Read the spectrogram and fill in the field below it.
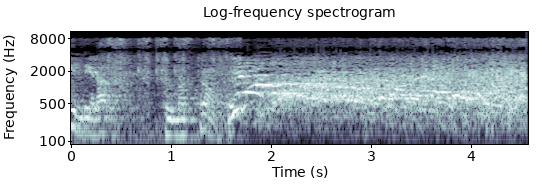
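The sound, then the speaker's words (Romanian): A gathering of journalists breaks into sustained, loud applause after a moment of voices and murmuring, greeting the announcement of Tranströmer's Nobel Prize; the clapping is dense and steady until the end. “A fost înaintat timp de mai mulți ani pentru a primi premiul Nobel, iar anunțul de astăzi a fost întâmpinat de jurnaliști cu aplauze.”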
